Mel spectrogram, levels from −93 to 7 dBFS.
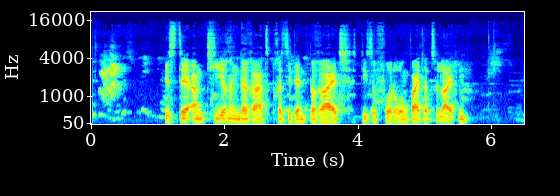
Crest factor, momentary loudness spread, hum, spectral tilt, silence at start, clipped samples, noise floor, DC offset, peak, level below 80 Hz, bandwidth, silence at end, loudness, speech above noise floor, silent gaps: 20 dB; 12 LU; none; -5 dB/octave; 0.05 s; under 0.1%; -49 dBFS; under 0.1%; 0 dBFS; -56 dBFS; 15.5 kHz; 0.45 s; -20 LUFS; 29 dB; none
